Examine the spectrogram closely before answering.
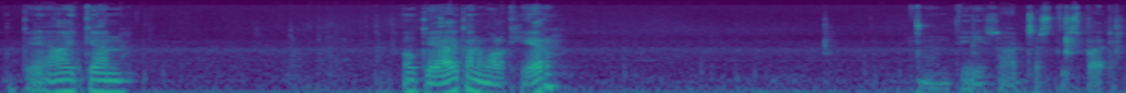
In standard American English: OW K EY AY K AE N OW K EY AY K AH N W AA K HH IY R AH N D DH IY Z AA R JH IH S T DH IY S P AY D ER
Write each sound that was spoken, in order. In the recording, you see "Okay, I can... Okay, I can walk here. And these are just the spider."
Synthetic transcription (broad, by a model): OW K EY AY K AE N OW K EY AY K AH N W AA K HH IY R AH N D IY S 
